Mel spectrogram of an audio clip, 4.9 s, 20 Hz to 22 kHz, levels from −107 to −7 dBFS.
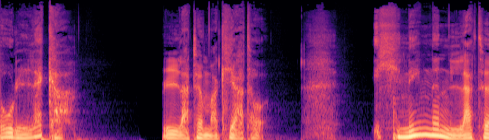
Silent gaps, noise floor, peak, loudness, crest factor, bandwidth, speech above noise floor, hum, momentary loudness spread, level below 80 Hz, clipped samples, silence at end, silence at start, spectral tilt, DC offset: none; -79 dBFS; -4 dBFS; -20 LUFS; 16 dB; 18 kHz; 60 dB; none; 21 LU; -42 dBFS; under 0.1%; 0 s; 0 s; -7 dB/octave; under 0.1%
